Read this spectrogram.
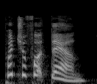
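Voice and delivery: loud, high, impatient bird; parrot voice. A narrator's reading. Parrot pushing driver to speed up, impatient squawk. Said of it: "said the parrot".

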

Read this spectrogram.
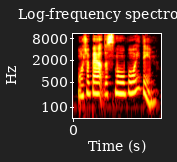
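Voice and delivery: high, loud challenge; demanding. A narrator's reading. Molly challenges Mallory about the boy, demanding. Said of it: "demanded Molly".

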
